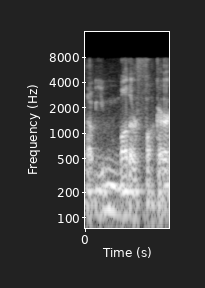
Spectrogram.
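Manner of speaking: muttering under breath. Reacting in character to a companion's missing tongue, muttering under breath. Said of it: "Just kinda mutter under my breath".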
